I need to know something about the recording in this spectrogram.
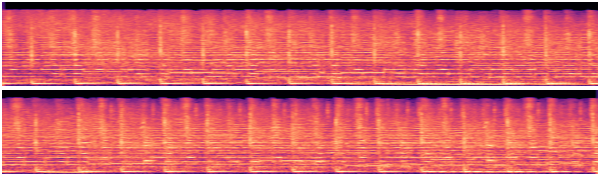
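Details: Steady rhythmic music with a strong bass beat and string-like melody; no animal voice is heard.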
